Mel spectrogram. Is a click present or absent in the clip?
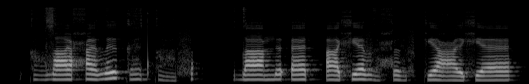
absent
